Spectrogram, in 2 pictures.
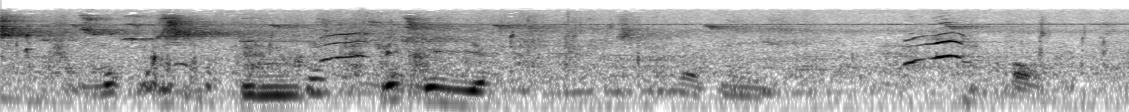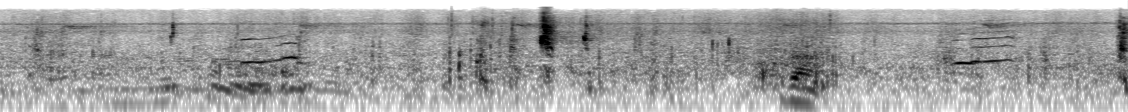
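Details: Baby monkey named Leo crying and begging its mother for milk: thin, high, arched wailing cries, some rising then falling, scattered between soft chattery squeaks, with a steady faint high hum behind.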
